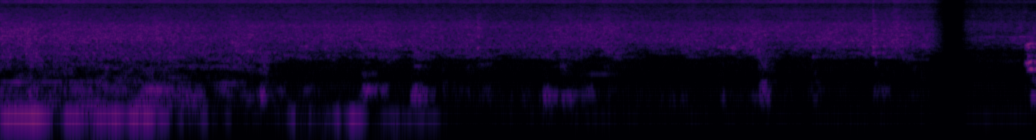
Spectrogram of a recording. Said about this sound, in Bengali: আলুটা একটু ভাজা ভাজা হবে, তারপরে টমেটো আর ধনের গুঁড়ো দেবো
